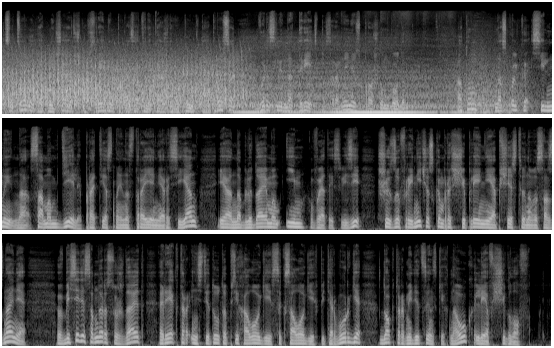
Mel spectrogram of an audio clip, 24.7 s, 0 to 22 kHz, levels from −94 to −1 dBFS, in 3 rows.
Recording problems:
train or aircraft noise; very loud; until 7.5 s; 4 dB above the speech

